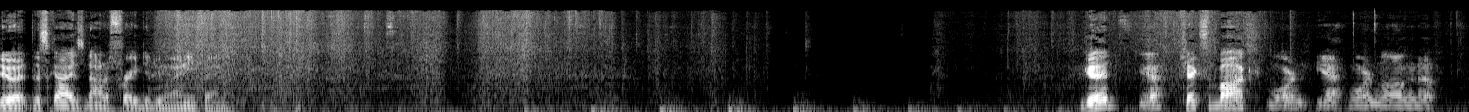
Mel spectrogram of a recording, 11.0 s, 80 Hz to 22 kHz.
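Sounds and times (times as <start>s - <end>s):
bedding rustling: 0.3s - 6.1s, 7.0s - 9.8s
soft thumps on mattress: 3.1s - 9.4s.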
